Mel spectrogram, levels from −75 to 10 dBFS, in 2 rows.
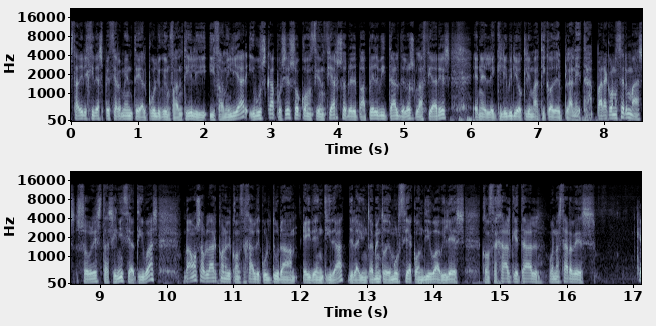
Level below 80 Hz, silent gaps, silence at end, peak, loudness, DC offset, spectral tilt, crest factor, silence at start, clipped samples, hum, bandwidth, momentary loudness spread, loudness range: -38 dBFS; none; 0 s; 0 dBFS; -16 LUFS; under 0.1%; -5.5 dB/octave; 14 dB; 0 s; under 0.1%; none; 14 kHz; 4 LU; 1 LU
